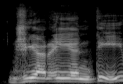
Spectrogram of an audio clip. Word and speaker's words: grand: G-R-A-N-D would be pronounced Grand.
